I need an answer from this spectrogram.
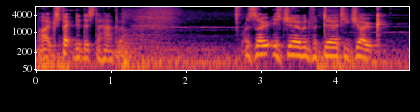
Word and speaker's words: Zote: Oh, it's pronounced Zote.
